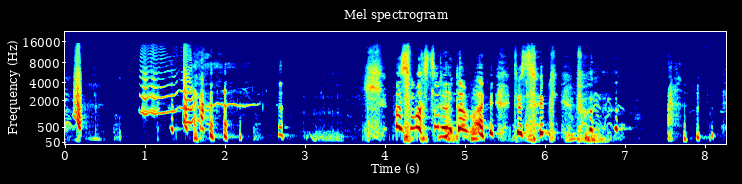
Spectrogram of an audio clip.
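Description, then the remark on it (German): A short, squeaky trumpeting squeal, made by sucking a mouth against the skin of an upper arm to imitate an elephant, rises near the start. People then talk over rough, breathy noises. “das klingt jetzt so, es ist einfach so, als würdest du an deinem Oberarm irgendwie so saugen oder sowas.”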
